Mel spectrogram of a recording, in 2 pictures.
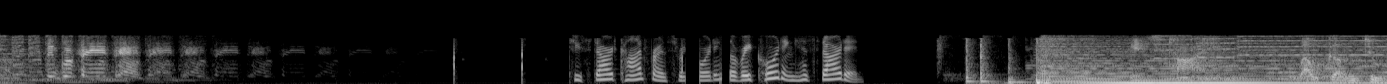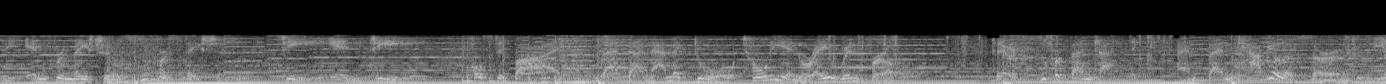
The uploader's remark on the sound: TNTSuperfantastic Conference Call 2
